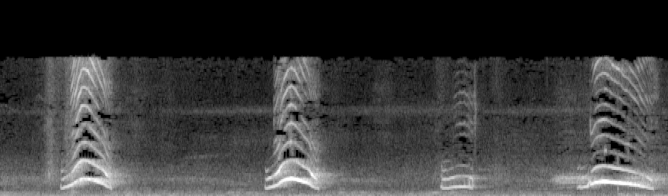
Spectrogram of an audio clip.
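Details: Kitten; distress call; newborn calling for its mother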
